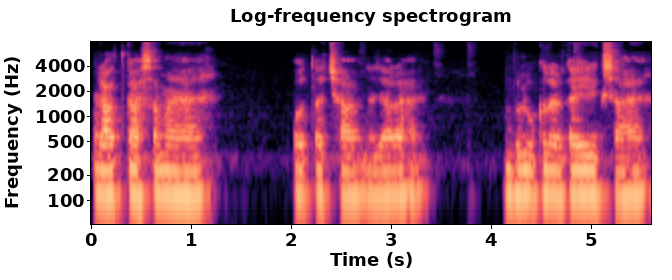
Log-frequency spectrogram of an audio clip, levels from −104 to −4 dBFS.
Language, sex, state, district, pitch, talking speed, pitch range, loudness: Hindi, male, Bihar, Saharsa, 115 Hz, 140 wpm, 115-120 Hz, -23 LUFS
